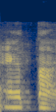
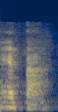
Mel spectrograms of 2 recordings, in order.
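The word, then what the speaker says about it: η: Jadi dimulai SN ratio itu dinotasikan seperti ini, menggunakan ini bacanya eta ya. Jadi kayak N strat ke bawah ini ya. Jadi N kecil begitu. Bacanya eta.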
